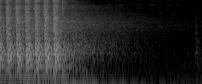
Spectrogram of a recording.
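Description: A burst of fully automatic gunfire, about a dozen shots a second, stopping under a second in, with its echo dying away.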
